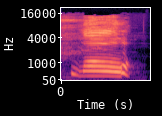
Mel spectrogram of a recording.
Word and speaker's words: Lowell: Lowell, L-O-W-E-L-L. Lowell. – Oh, okay. – Lowell, Lowell. Is that how I should say it? – Lowell. – Well, I was just listening. – Worcester and Lowell. – Lowell. – Yeah. No, that's how you say it. You just say Lowell.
